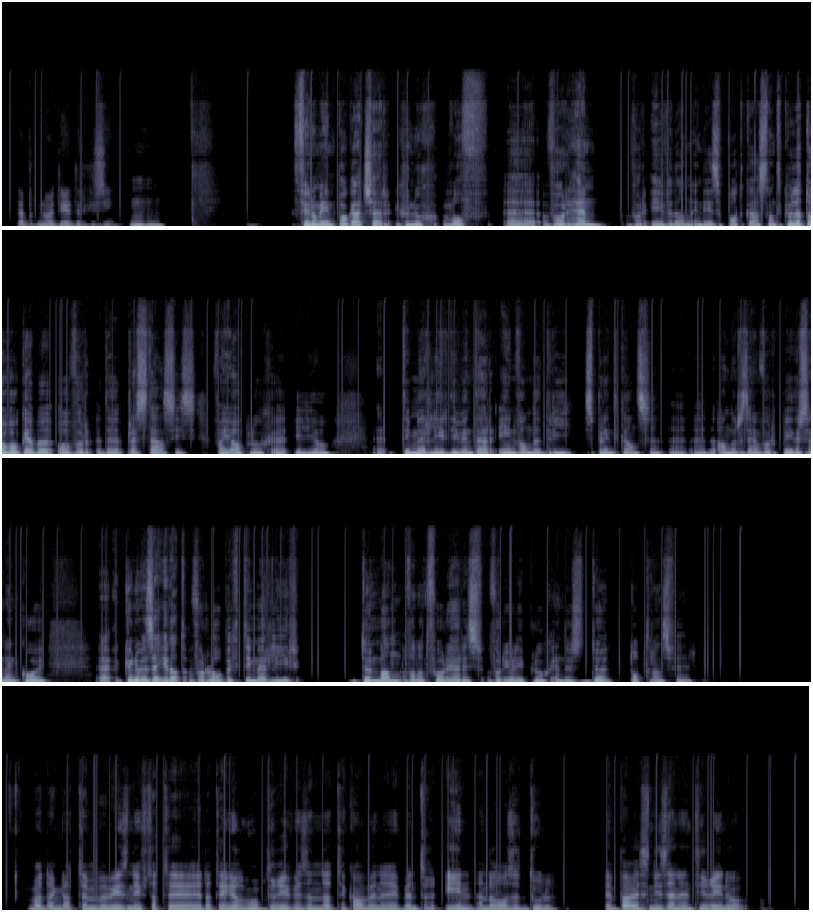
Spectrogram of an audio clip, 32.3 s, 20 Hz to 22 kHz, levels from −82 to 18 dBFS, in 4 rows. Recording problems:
crackle, like an old record; faint; 25 dB below the speech

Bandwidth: 15 kHz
